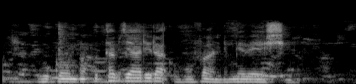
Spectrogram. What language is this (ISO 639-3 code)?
kin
